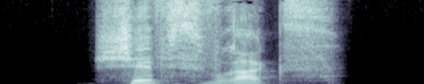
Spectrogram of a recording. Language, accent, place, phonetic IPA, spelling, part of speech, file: German, Germany, Berlin, [ˈʃɪfsˌvʁaks], Schiffswracks, noun, De-Schiffswracks.ogg
- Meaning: 1. genitive singular of Schiffswrack 2. plural of Schiffswrack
